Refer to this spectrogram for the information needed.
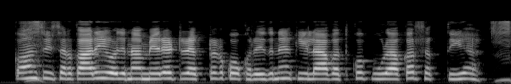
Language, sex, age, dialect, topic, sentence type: Hindi, female, 31-35, Awadhi Bundeli, agriculture, question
